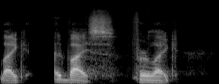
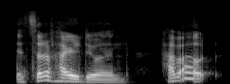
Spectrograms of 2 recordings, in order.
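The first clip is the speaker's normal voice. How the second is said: voice breaking into a very high crack; 5 semitones higher, 4 dB louder than usual. Podcast host asks the co-host for life advice to start the episode; voice cracking. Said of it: "voice crack already".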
